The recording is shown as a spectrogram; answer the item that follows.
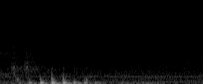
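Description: A quick run of several soft, low thumps within the first second, then only a faint steady hum.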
